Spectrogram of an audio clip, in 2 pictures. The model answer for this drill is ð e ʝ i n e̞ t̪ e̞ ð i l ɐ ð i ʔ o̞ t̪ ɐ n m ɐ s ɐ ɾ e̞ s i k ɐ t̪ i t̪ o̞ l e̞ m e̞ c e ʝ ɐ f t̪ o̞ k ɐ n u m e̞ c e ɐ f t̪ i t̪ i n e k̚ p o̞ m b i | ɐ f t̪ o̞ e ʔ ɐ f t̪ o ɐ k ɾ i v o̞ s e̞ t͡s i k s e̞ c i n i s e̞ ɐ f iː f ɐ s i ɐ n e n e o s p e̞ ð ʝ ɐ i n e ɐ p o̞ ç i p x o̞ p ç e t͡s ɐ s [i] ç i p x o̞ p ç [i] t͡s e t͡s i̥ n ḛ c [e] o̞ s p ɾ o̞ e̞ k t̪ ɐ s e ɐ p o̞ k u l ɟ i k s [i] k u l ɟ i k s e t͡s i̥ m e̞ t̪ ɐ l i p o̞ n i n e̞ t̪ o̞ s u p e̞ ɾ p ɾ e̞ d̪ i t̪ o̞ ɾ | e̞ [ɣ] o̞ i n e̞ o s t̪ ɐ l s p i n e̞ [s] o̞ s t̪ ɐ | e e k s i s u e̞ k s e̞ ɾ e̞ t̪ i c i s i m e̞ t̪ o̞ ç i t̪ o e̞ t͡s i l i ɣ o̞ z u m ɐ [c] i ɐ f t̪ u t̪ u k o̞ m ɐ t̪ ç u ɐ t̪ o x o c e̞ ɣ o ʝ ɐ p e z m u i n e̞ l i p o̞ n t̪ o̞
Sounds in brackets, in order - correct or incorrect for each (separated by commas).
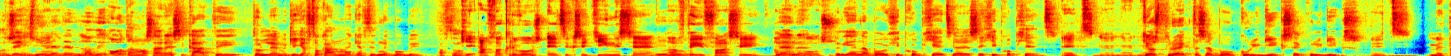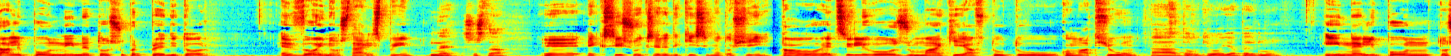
incorrect, incorrect, correct, incorrect, incorrect, correct, correct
